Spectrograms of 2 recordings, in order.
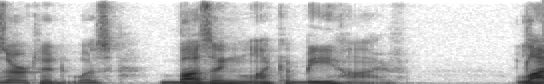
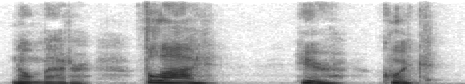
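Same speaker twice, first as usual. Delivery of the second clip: urgent hurry; 6 semitones higher, 6 dB louder than usual. A narrator's reading. Urgent escape.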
